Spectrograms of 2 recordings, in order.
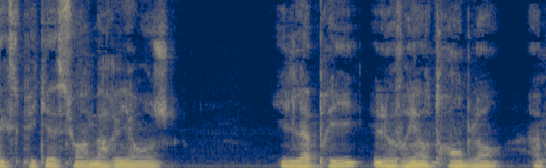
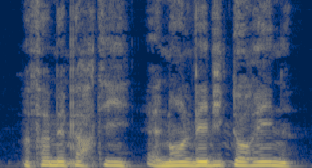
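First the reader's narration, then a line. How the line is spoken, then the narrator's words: Exclamation. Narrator (French): s'écria-t-il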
